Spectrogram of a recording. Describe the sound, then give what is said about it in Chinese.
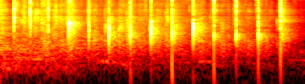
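Audience applause that settles into steady rhythmic clapping: a dozen or so sharp, evenly spaced claps at a brisk pace, fairly loud, over a faint background murmur. “举手，有啊，哦，哇，感谢主，掌声。”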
